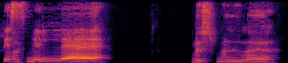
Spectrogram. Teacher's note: this lam is a thin lam, okay, because there's a kasra before. So when you read it, smile.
